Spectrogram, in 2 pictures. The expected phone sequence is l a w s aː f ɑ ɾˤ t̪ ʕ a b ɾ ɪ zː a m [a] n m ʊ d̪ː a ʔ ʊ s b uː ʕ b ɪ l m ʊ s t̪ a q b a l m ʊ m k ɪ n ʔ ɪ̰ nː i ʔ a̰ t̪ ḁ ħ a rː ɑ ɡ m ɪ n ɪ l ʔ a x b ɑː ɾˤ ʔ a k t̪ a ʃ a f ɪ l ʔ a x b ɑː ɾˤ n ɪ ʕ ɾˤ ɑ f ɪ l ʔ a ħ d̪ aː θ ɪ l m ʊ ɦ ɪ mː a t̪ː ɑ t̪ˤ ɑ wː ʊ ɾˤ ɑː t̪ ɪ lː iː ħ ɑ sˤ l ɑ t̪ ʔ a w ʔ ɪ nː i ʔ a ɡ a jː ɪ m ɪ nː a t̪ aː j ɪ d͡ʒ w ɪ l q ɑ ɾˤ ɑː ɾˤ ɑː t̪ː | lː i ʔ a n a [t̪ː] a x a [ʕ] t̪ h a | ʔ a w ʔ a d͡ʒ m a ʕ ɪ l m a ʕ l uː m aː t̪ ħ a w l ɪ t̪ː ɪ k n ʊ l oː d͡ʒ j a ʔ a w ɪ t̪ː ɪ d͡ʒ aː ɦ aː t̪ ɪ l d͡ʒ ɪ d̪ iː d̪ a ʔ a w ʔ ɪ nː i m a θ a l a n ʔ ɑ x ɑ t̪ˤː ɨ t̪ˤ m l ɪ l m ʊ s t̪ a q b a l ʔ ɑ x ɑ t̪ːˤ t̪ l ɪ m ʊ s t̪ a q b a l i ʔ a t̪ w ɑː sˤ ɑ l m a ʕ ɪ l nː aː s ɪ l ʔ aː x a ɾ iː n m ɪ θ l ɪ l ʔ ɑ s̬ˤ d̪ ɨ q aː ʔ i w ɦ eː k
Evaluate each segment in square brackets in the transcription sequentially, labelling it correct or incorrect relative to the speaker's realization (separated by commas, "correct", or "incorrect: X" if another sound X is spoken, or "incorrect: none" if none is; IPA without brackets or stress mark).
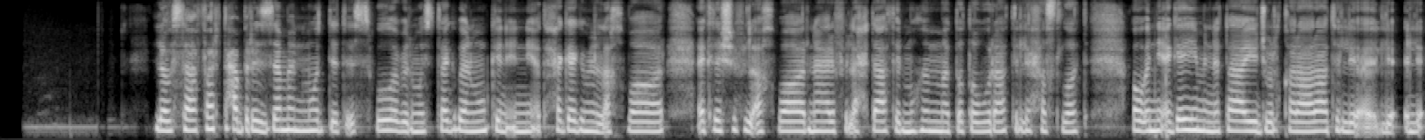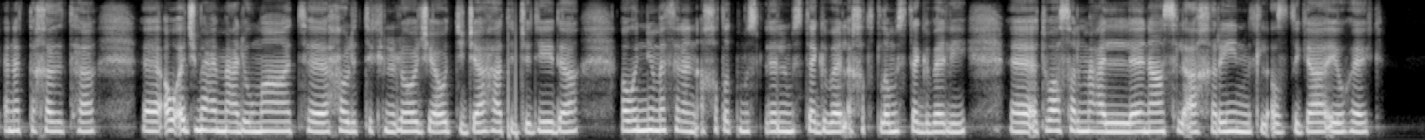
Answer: correct, correct, incorrect: ð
